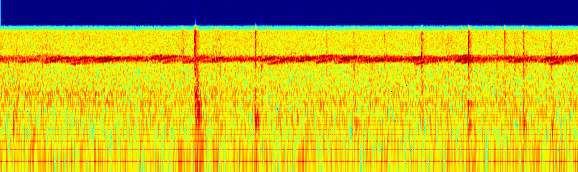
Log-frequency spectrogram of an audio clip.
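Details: Spring peepers calling in a dense chorus, their high shrill peeps merging into one steady, unbroken trill, with a few faint clicks and taps scattered throughout.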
